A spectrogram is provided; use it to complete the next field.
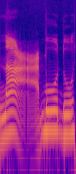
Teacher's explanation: ain punya sifat namanya tawasud. Tawasud itu sedikit mengalir suaranya.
